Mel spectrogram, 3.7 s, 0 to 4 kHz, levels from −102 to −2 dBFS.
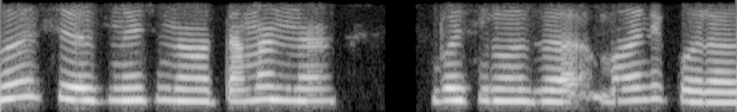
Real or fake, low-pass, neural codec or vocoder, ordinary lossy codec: real; 3.6 kHz; none; none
